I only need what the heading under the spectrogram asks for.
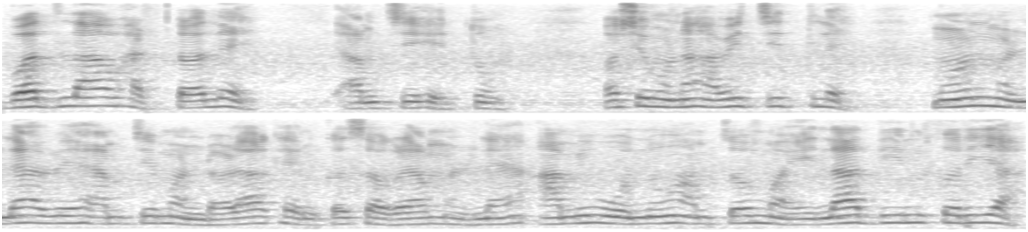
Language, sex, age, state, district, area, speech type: Goan Konkani, female, 45-60, Goa, Tiswadi, rural, spontaneous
